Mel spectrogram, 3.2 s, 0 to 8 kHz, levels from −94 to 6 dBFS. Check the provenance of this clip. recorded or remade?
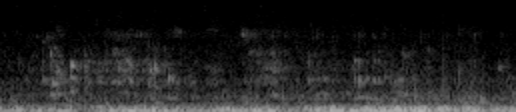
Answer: recorded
